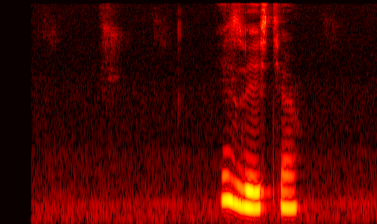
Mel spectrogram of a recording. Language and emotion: Russian, neutral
